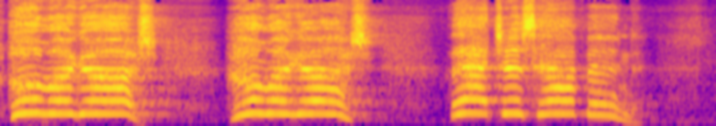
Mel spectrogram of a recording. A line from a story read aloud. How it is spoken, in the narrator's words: with a joy I haven't felt since, screamed, and hollered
